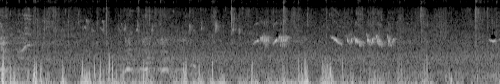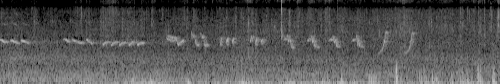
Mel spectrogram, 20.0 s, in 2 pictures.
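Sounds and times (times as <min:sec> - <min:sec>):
wind rumble on microphone: 0:00.0 - 0:20.0
songbird singing: 0:01.6 - 0:05.9, 0:06.6 - 0:08.0, 0:09.8 - 0:18.4.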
